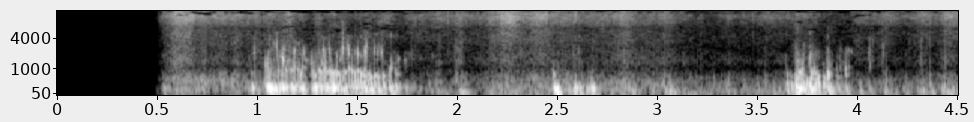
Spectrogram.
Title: Shifty Stomach Growling V2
